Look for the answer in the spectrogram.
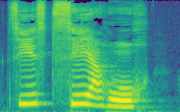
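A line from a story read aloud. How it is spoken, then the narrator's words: Calling out. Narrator (German): ruft Lisabella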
